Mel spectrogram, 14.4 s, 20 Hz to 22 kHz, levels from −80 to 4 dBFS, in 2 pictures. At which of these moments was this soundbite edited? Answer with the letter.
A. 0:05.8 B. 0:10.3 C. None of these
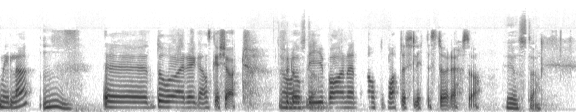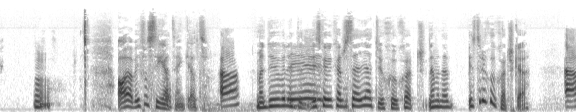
C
